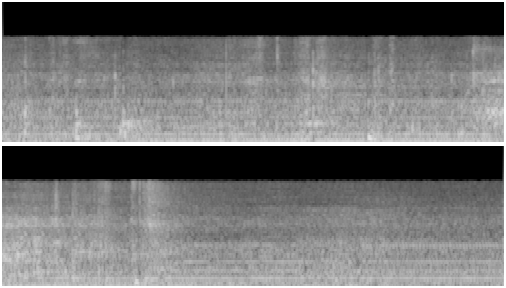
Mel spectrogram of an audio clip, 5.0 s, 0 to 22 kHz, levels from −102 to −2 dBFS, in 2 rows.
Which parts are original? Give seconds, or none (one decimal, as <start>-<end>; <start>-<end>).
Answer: 0.0-0.9; 1.5-2.5; 4.3-5.0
